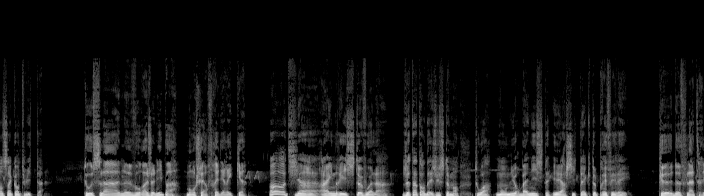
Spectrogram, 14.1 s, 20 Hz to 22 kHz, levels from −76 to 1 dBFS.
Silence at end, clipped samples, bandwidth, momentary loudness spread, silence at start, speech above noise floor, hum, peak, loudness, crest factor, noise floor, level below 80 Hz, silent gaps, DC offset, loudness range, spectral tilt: 0 s; under 0.1%; 15 kHz; 8 LU; 0 s; 53 dB; none; -2 dBFS; -18 LUFS; 16 dB; -70 dBFS; -48 dBFS; none; under 0.1%; 3 LU; -6.5 dB/octave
